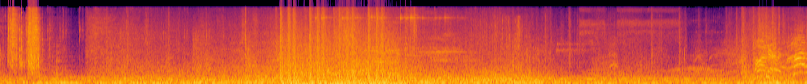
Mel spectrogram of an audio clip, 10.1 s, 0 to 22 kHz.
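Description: Gunfire and explosions fill a Left 4 Dead 2 zombie shooter match with loud, continuous booming and rapid shots, while a character voice calls out briefly near the end.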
